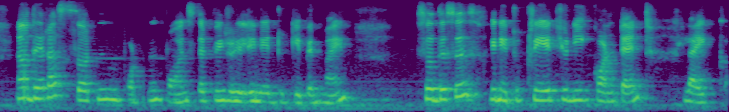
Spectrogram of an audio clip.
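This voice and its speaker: A woman speaks at a moderate pace and medium pitch, her voice somewhat breathy. Her intonation is lively. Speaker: government social media officer. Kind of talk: online workshop presentation.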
